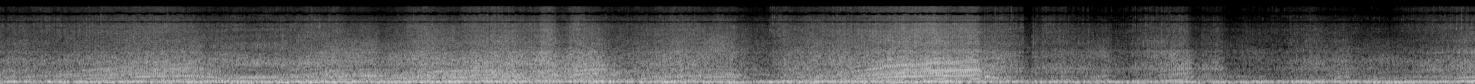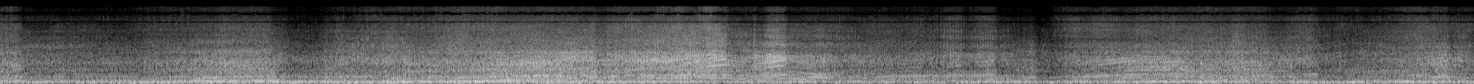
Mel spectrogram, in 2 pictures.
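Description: Engines of several full-size demolition derby cars revving hard at once, their pitches rising and falling and overlapping.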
